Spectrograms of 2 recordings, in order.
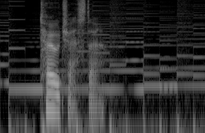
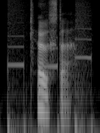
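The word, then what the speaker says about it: Towcester: you that was pronounced toe chester no it isn't i'm pulling your leg it's pronounced toaster yes toaster as in exactly the same as the appliance the kitchen appliance used to make toast it's pronounced toaster and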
